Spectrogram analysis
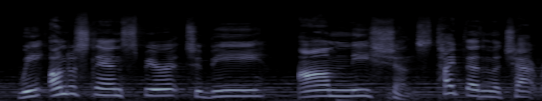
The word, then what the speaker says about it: omniscience: mind of spirit we understand spirit to be omniscience type that in the chat room and i'm going to spell it for you o m n i s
